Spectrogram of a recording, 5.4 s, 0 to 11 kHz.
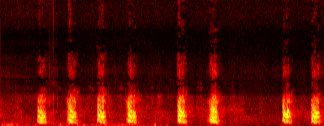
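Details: Ruby, a ten-month-old New Zealand Huntaway bitch sold as Lot 121 at Skipton, gives loud spaced barks roughly twice per second, with a short pause midway and quiet background.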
